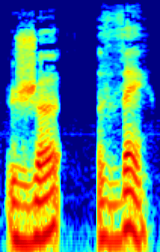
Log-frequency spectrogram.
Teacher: when you combine this A-I, you get the sound A, really open, okay? Je vais, d'accord?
